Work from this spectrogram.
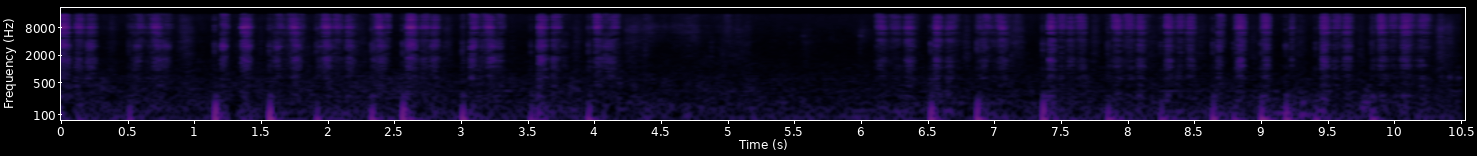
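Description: A wooden graphite pencil is drawn across a thin grid paper sheet clipped to a flat clipboard on a desk, making dry scratching strokes with bright hiss and soft low taps. The writing pauses briefly in the middle, leaving only quiet background, then resumes with quick repeated strokes.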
